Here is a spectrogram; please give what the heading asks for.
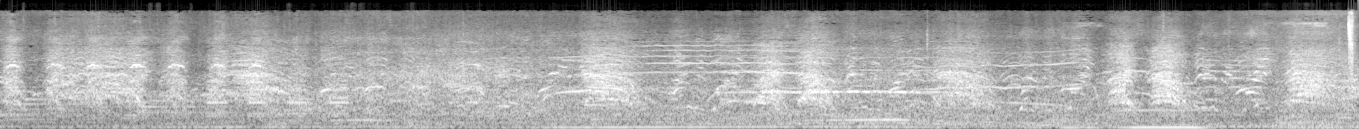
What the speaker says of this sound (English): They're screaming, what do we want?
